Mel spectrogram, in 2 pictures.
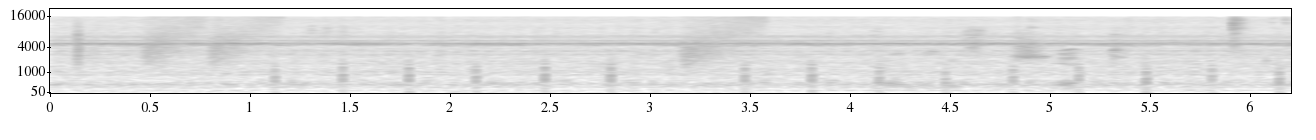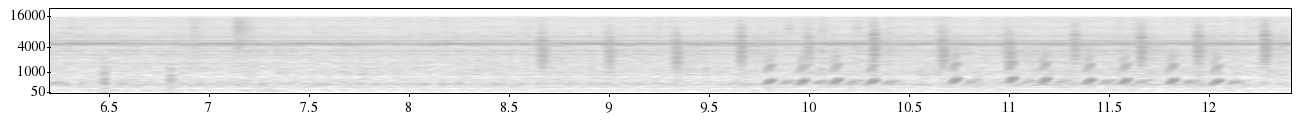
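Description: Footsteps tap quickly along a path.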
